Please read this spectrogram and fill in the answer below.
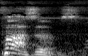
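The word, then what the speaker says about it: opossum: marsupial, those fabulous little possums. Yeah, I know the O is silent.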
